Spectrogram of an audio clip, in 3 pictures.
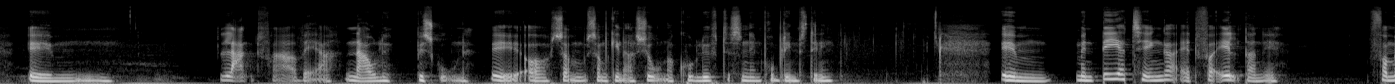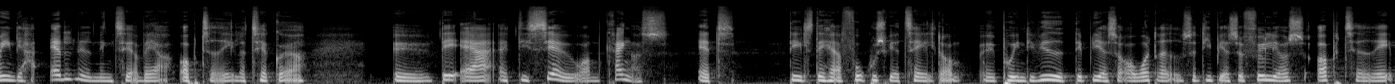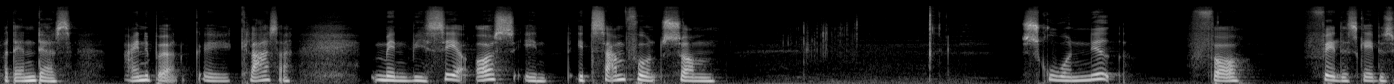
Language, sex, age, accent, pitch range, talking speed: Danish, female, 50-69, native, 165-195 Hz, 115 wpm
